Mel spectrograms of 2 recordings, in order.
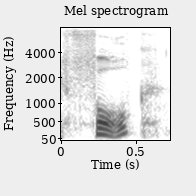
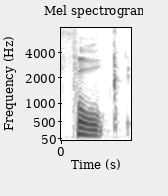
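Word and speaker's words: folc: nation and these include Foulke Foulke you can't say that weird anymore it's probably pronounced folk in Old English right okay fol C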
